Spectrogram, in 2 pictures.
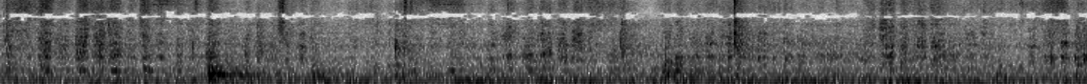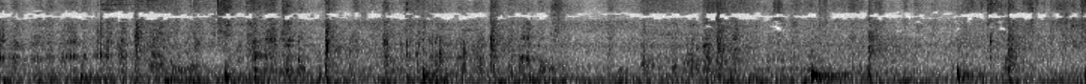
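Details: A pet Rottweiler, in India, pants steadily while sniffing out his hidden ball indoors; quick breathy puffs run throughout, with occasional louder snorts and faint thuds, a steady low hum behind.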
